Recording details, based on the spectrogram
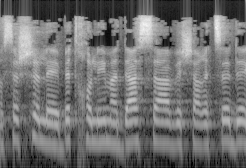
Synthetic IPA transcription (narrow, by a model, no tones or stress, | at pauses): oseʃelebet̪χo̞limadasaveʃaʁet͡sede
